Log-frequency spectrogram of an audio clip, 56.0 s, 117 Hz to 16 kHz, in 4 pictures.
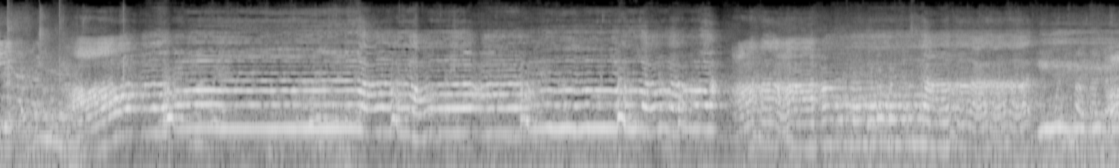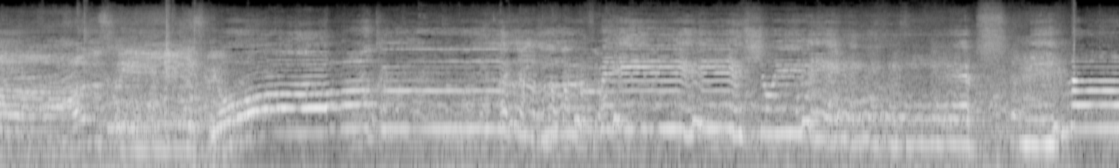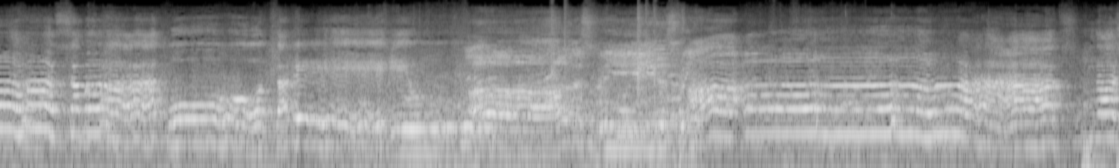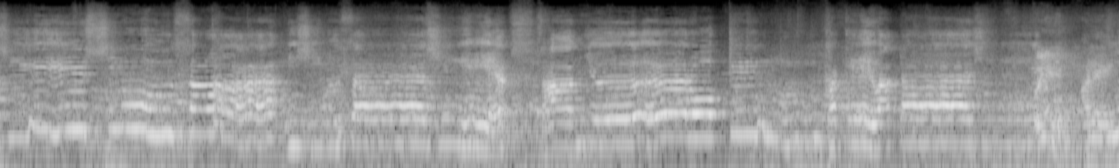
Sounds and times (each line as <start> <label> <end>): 0.0 crowds exit 55.9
